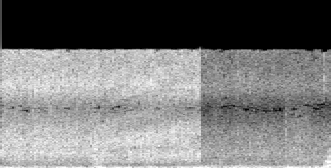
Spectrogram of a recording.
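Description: Mixed vegetables sizzling as they stir-fry in a nonstick frying pan, turned with a wooden spatula. The sizzle drops off abruptly a little over a second in.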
